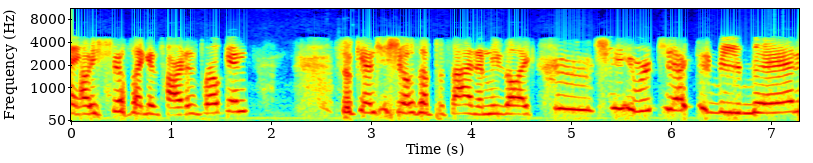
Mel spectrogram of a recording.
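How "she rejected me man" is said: high, slow, drawn-out wail; mock crying. Bully tells Kenji he was rejected, mock crying. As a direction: blubber like a heartbroken bully, hammed-up. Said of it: "is crying".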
